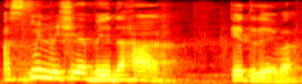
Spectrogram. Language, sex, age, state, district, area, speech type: Sanskrit, male, 18-30, Andhra Pradesh, Kadapa, urban, spontaneous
